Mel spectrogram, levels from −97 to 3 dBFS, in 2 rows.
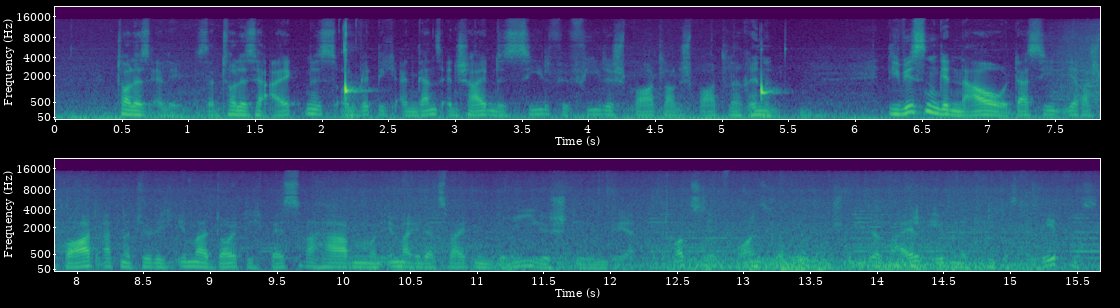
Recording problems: rain or running water; very loud; throughout; 1 dB above the speech

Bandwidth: 14.5 kHz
